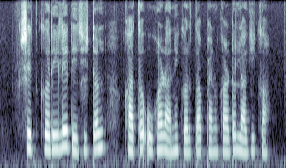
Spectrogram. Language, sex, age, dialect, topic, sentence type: Marathi, female, 18-24, Northern Konkan, banking, statement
